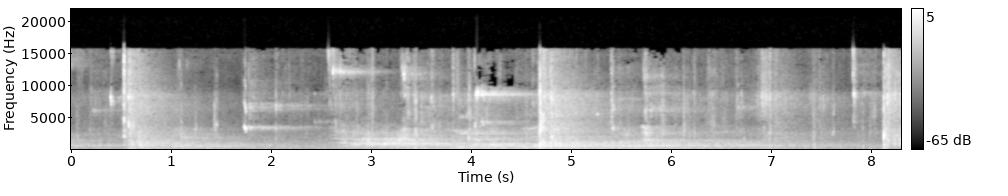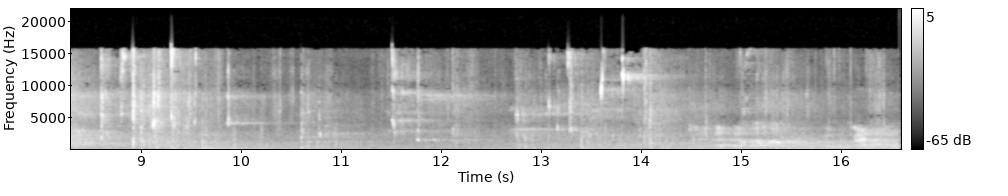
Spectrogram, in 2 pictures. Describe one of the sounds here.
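Badminton rackets smack a shuttlecock sharply in a large echoing hall.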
